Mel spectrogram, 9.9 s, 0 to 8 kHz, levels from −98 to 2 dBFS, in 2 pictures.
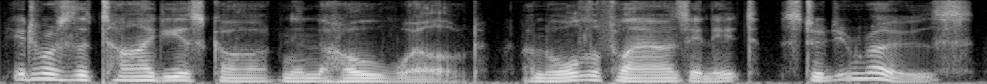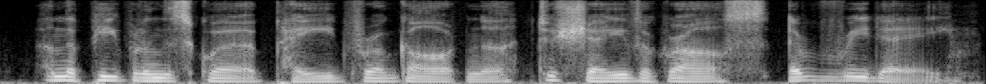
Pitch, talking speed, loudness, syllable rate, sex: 115 Hz, 205 wpm, -18 LUFS, 5.0 syllables/s, male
